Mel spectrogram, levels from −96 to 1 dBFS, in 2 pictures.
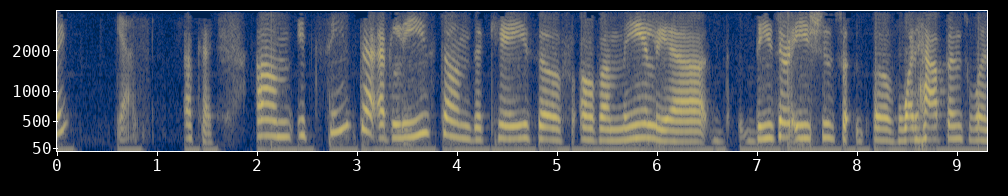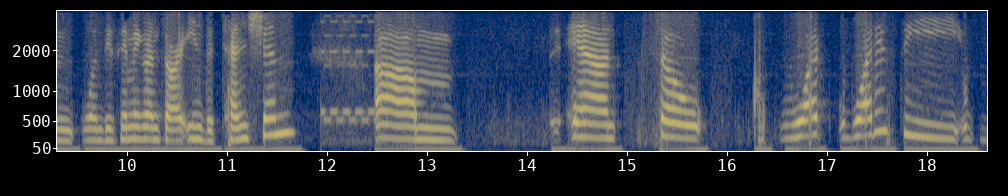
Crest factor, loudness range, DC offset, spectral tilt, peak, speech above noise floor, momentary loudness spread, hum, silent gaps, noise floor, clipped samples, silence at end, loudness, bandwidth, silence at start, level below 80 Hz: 20 dB; 3 LU; under 0.1%; -9 dB/octave; -6 dBFS; 37 dB; 17 LU; none; none; -62 dBFS; under 0.1%; 0 s; -24 LUFS; 4 kHz; 0 s; -48 dBFS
